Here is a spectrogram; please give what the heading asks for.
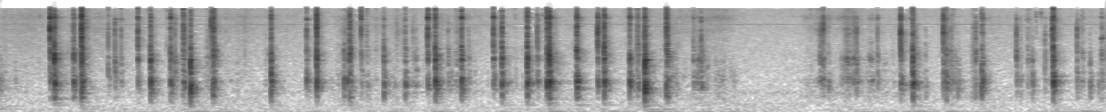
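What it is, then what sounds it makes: Plastic mechanical keyboard. Fast typing with both hands and long acrylic nails on a Cinnamoroll-themed kawaii mechanical keyboard with plastic keycaps. It produces sharp, bright clicky key strikes in quick bursts, with a brief pause near the four-second mark before the typing resumes.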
